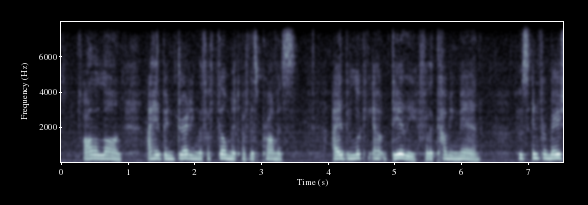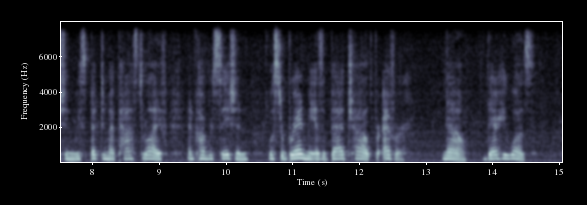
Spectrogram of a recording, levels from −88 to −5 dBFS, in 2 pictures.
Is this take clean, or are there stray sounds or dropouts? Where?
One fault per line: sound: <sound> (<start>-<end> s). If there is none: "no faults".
no faults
